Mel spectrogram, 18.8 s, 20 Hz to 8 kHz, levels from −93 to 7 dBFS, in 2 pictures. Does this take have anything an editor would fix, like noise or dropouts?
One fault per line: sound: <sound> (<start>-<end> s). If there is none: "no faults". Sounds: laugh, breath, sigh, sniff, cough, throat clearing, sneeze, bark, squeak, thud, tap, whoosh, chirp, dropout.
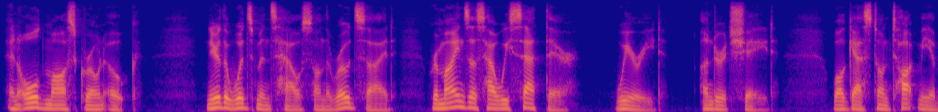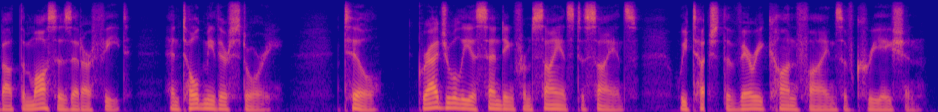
sound: dropout (16.4-16.5 s)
